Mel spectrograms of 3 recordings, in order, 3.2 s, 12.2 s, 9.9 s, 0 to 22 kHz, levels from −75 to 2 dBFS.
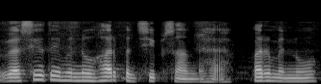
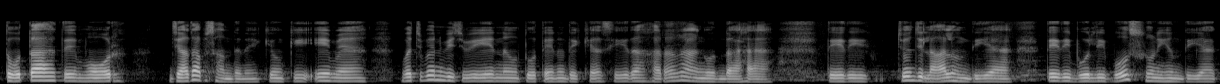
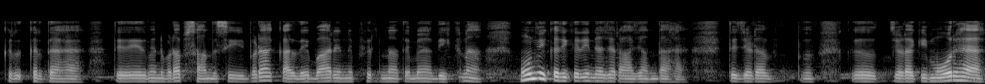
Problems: continuous background conversations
